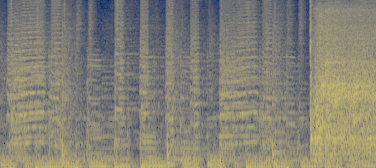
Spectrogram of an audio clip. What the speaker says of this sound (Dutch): En dat gooi je in een blender.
